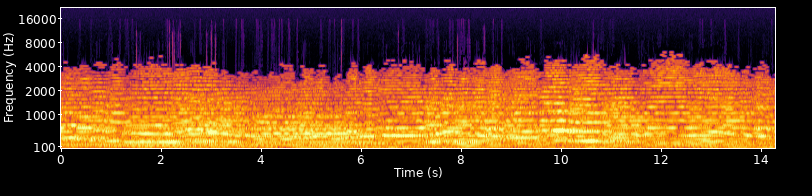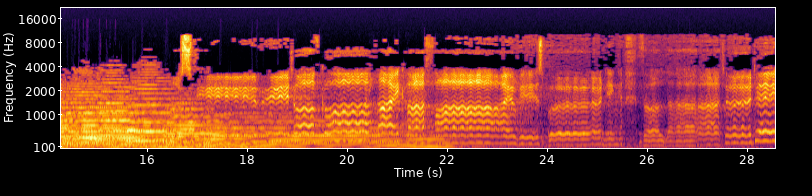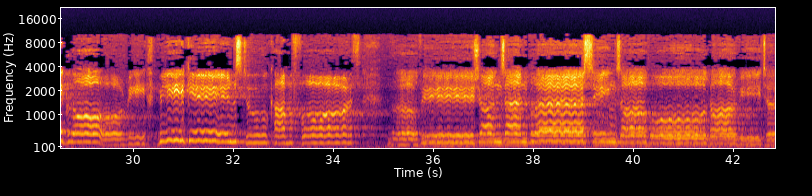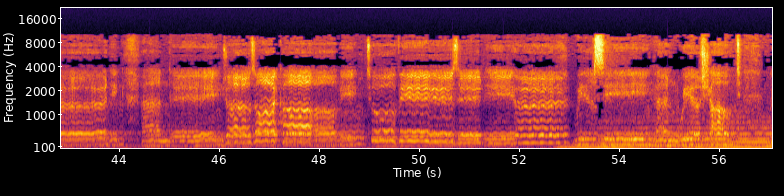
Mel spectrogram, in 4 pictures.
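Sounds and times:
singing voices with vibrato: 16.5s - 57.0s.

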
